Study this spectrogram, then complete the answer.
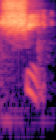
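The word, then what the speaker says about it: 四: The number four is pronounced she, the same as the word for death and is considered very unlucky.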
